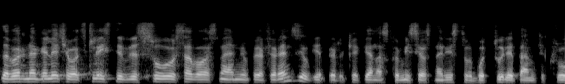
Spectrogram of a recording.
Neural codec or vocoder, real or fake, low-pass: codec, 16 kHz in and 24 kHz out, 2.2 kbps, FireRedTTS-2 codec; fake; 7.2 kHz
